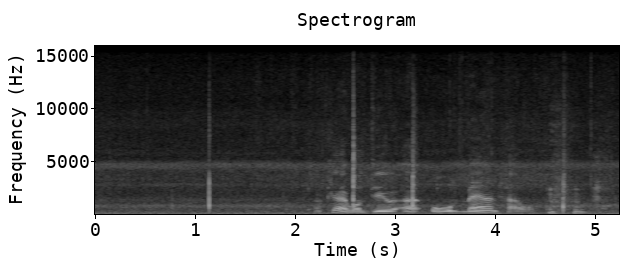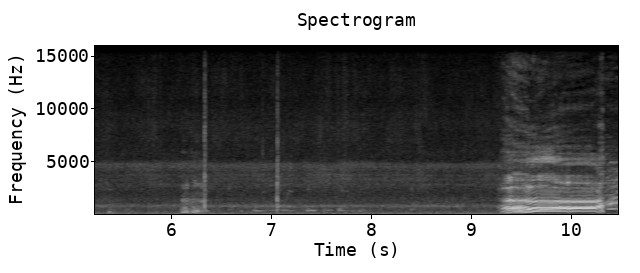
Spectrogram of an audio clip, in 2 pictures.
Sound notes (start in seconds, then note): 4.3 chuckling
